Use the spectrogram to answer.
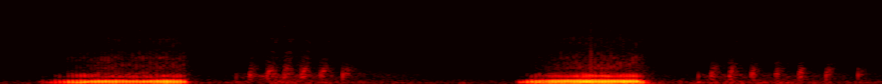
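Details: Boerboel dog snoring: loud, deep, rattling snores on each in-breath, then softer fluttering out-breaths, about two breath cycles in nine seconds; heavy snoring.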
